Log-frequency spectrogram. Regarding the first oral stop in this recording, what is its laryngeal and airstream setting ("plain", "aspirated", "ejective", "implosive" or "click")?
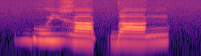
implosive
